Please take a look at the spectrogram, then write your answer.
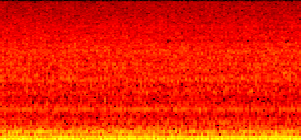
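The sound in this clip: Aircraft engine number one starting up after ignition is switched on, a steady low rumble and whir that holds an even level throughout, with no clear rise in pitch.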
